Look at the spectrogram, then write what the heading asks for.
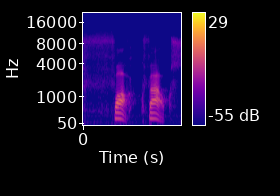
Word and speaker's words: faux: But his name is Faux. That means lie.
